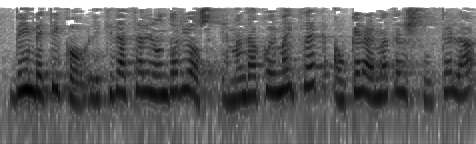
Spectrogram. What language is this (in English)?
Basque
